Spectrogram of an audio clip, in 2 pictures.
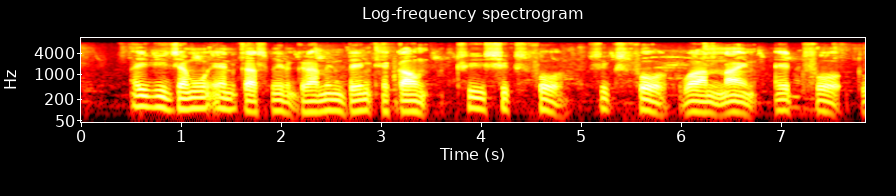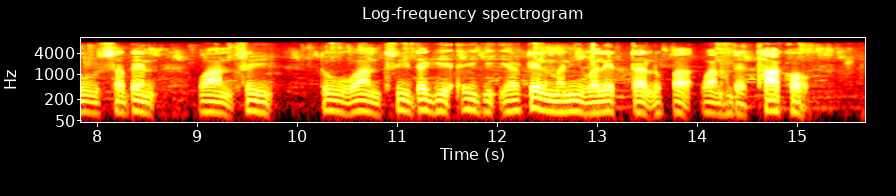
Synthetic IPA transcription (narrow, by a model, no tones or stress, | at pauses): ɐjɡid͡ʒɐmuʔḛnkasmiɾɡɾaminbeŋkekawnttʰɾisikspʰɔɾ | sikspʰɔɾwanːajnet̚pʰɔɾtusɛbenwant̪ʰɾi | tuwant̪ʰɾidɐɡiʔɐjɡiʔeɾtelmɐniwɐlet̚dɐlupa̰wanɦɐd̪et̪ʰakʰɔ̰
